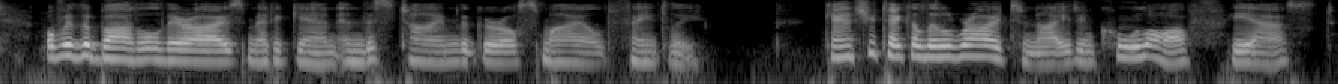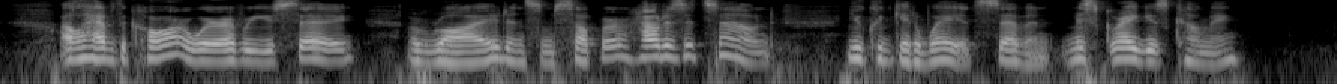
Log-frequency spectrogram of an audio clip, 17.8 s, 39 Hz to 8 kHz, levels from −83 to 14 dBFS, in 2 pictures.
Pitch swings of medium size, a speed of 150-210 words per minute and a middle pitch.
Yes: average, 4.2 semitones; average, 175 wpm; medium, 175 Hz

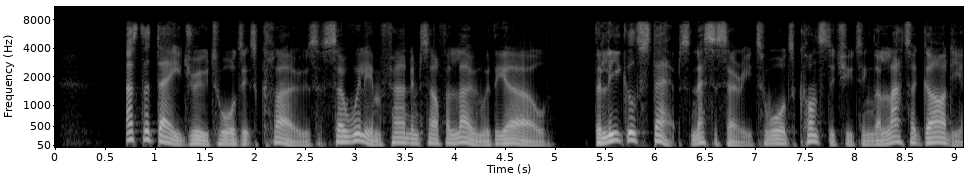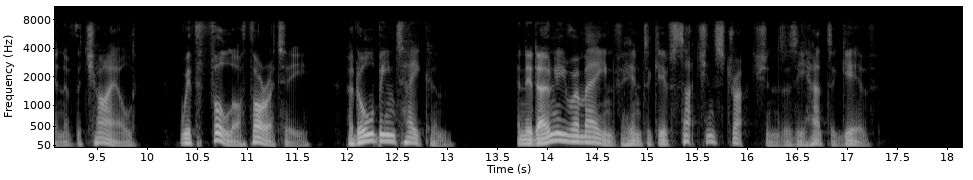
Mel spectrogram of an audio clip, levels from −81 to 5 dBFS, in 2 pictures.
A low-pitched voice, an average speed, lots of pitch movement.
Yes: very low, 95 Hz; average, 160 wpm; wide, 8.6 semitones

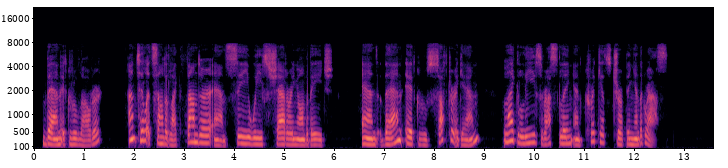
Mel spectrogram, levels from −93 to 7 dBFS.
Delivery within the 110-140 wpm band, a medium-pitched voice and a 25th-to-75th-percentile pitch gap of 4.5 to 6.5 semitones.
Yes: slow, 135 wpm; medium, 170 Hz; wide, 5.4 semitones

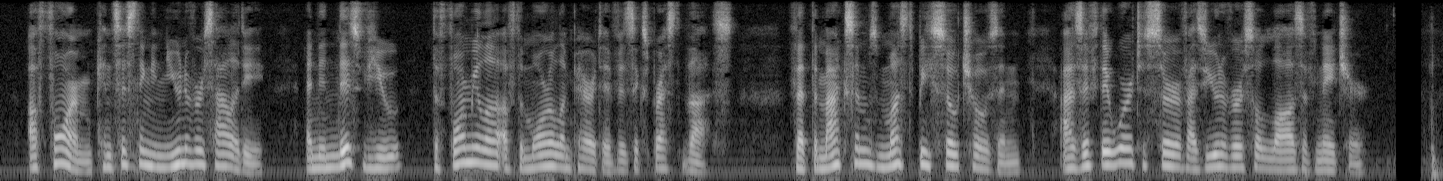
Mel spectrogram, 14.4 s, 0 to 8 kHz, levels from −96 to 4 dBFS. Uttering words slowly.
No: average, 150 wpm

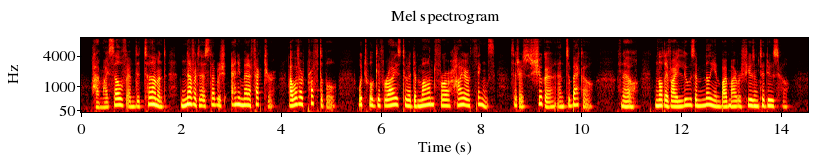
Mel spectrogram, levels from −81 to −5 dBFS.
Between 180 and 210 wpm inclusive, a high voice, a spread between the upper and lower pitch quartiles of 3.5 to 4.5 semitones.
No: average, 160 wpm; high, 195 Hz; average, 3.8 semitones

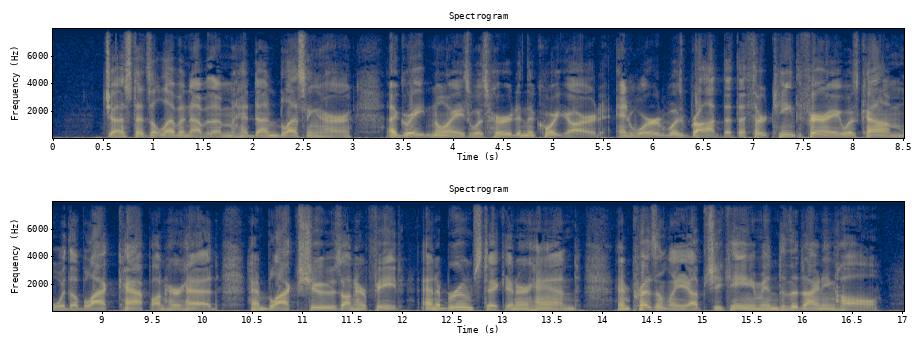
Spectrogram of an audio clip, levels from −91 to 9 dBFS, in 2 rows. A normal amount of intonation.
Yes: average, 4.0 semitones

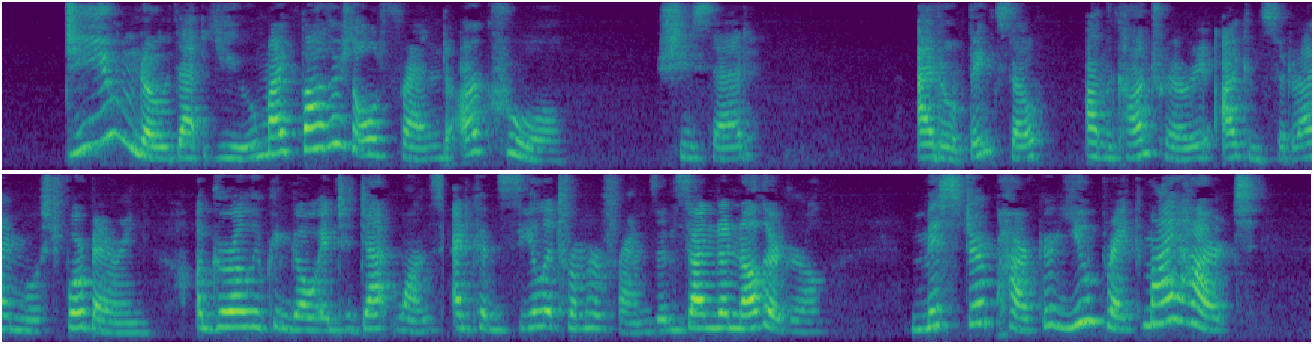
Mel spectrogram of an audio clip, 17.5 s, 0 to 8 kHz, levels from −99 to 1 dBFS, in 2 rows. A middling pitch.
No: high, 245 Hz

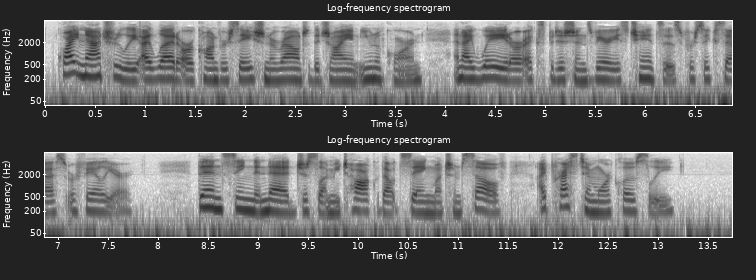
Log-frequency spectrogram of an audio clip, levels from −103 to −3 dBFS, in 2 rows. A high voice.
Yes: high, 195 Hz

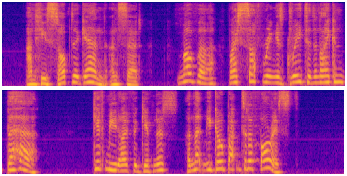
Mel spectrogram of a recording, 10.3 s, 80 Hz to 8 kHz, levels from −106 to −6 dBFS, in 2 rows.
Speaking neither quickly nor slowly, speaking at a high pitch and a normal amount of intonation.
Yes: average, 160 wpm; high, 210 Hz; average, 4.8 semitones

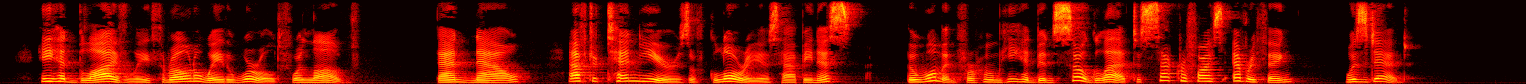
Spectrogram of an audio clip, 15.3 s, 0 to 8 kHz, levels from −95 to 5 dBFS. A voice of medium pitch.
No: high, 205 Hz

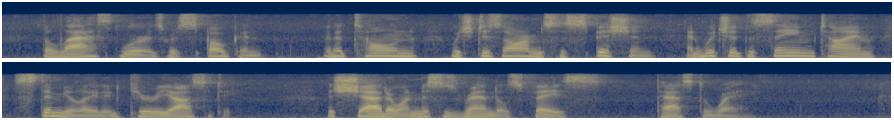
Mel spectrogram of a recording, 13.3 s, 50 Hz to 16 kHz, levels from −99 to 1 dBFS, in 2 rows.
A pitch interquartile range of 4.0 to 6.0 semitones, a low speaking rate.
Yes: average, 4.6 semitones; slow, 120 wpm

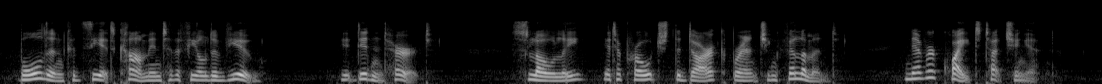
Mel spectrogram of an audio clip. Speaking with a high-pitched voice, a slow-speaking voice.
Yes: high, 215 Hz; slow, 130 wpm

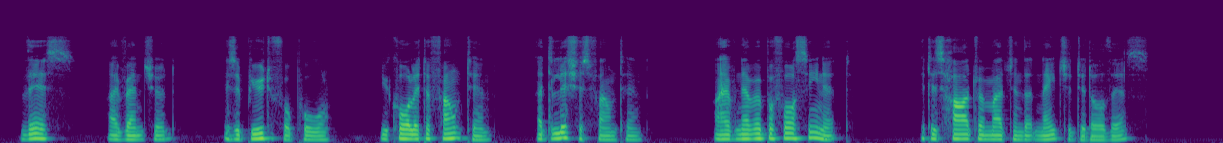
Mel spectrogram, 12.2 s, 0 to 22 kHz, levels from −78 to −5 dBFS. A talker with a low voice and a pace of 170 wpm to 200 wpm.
No: low, 125 Hz; average, 160 wpm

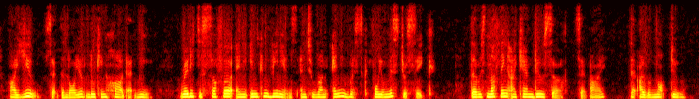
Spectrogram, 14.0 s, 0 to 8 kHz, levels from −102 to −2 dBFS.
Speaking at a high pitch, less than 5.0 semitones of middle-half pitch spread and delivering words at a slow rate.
No: high, 210 Hz; narrow, 2.5 semitones; average, 160 wpm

